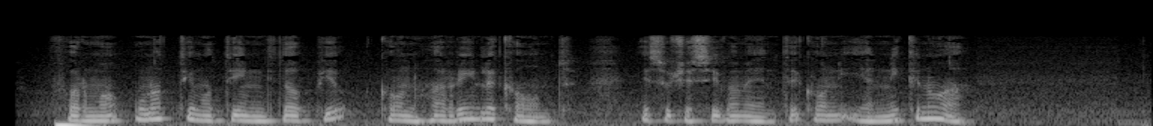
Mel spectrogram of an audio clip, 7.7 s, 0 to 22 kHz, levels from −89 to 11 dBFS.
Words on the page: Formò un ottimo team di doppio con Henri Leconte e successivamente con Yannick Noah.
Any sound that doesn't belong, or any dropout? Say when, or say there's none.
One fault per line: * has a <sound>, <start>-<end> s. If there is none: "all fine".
all fine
